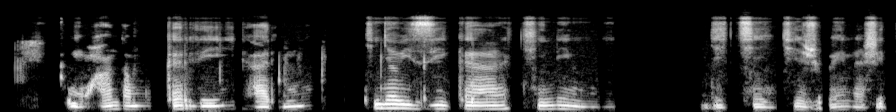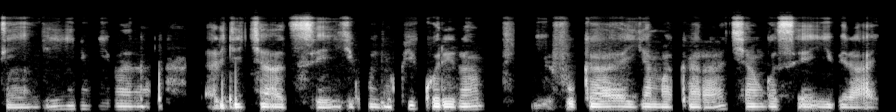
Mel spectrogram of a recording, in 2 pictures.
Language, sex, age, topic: Kinyarwanda, female, 18-24, government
